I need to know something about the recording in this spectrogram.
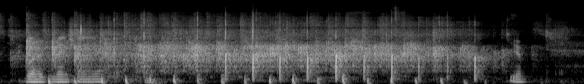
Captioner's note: audience applauding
